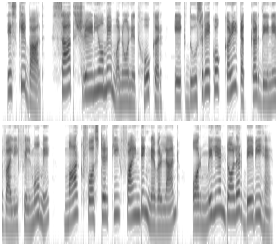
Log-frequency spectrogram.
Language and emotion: Hindi, neutral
